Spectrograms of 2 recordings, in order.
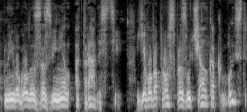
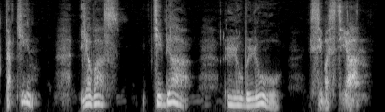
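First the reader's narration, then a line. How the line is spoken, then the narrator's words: Barely audible whisper. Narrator (Russian): И очень тихо, так тихо, что он едва расслышал, Люсинда прошептала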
